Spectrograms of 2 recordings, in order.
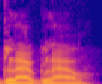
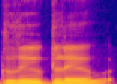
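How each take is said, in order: First: The vowel does not sound like 'glue'. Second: The vowel sounds like the one in 'glue'. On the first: The speaker calls it wrong. "I always thought it was glau glau" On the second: The speaker calls it right. "it's glue glue because it's like glue glue glue"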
